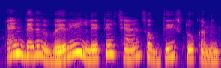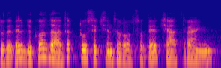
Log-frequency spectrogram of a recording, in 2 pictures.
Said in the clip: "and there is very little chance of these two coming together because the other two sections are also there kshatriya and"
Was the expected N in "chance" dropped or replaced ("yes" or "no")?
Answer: no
